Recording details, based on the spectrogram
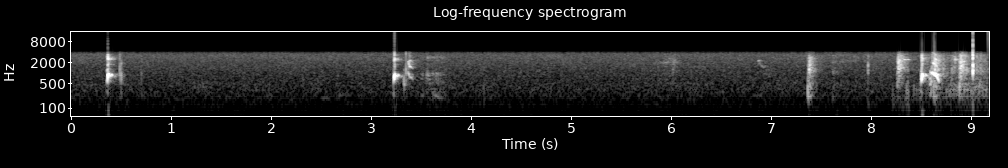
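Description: Sharp, brief hiccup sounds recurring at irregular intervals of a few seconds, closer together near the end; hiccups.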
